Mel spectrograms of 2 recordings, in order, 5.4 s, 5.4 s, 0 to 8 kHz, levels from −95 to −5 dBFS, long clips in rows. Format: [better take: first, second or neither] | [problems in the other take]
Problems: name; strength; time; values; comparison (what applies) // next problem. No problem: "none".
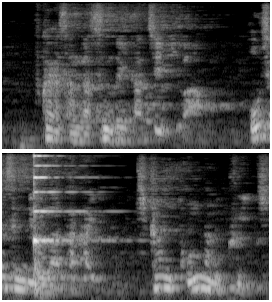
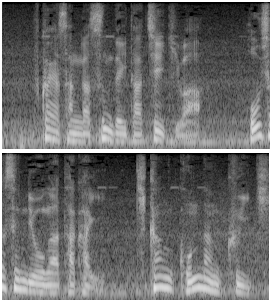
second | noise reduction (classical method WPE with log-MMSE)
